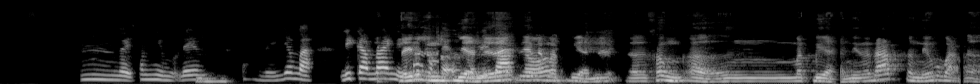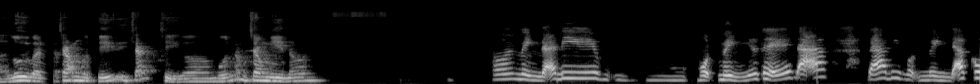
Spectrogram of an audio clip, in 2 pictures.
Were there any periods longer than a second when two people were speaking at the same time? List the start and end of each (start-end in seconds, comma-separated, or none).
4.0-5.5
